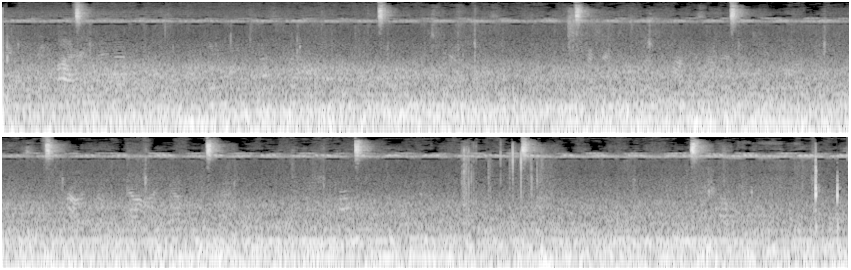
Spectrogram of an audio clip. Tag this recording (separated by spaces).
digital electet field-recording microphone people test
